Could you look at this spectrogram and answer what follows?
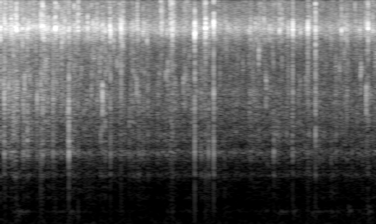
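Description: Small shallots fry in oil with spluttered mustard seeds, a soft steady sizzle dotted with sharp pops and crackles, close but fairly quiet, with no one talking.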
